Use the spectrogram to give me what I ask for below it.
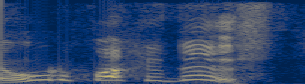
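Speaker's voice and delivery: high, incredulous who-is-this; shocked at being yelled at; startled. Retold or imitated. Trucker startled by voice below, high disbelief.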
